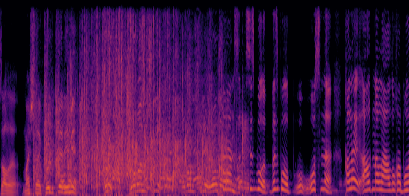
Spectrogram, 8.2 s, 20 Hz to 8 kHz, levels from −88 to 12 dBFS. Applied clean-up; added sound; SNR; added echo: none; none; none; none.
